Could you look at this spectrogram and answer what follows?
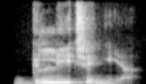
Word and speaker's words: glicemia: Ma quando abbiamo il nesso formato dalle consonanti G e L più la vocale I all'inizio della parola, generalmente abbiamo due suoni distinti. Glicemia, gl.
